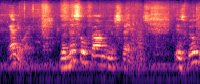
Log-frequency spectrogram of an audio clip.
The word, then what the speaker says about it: Nissl: of their name so nissle is spelled n i SS L sort of anti-intuitive I guess you should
